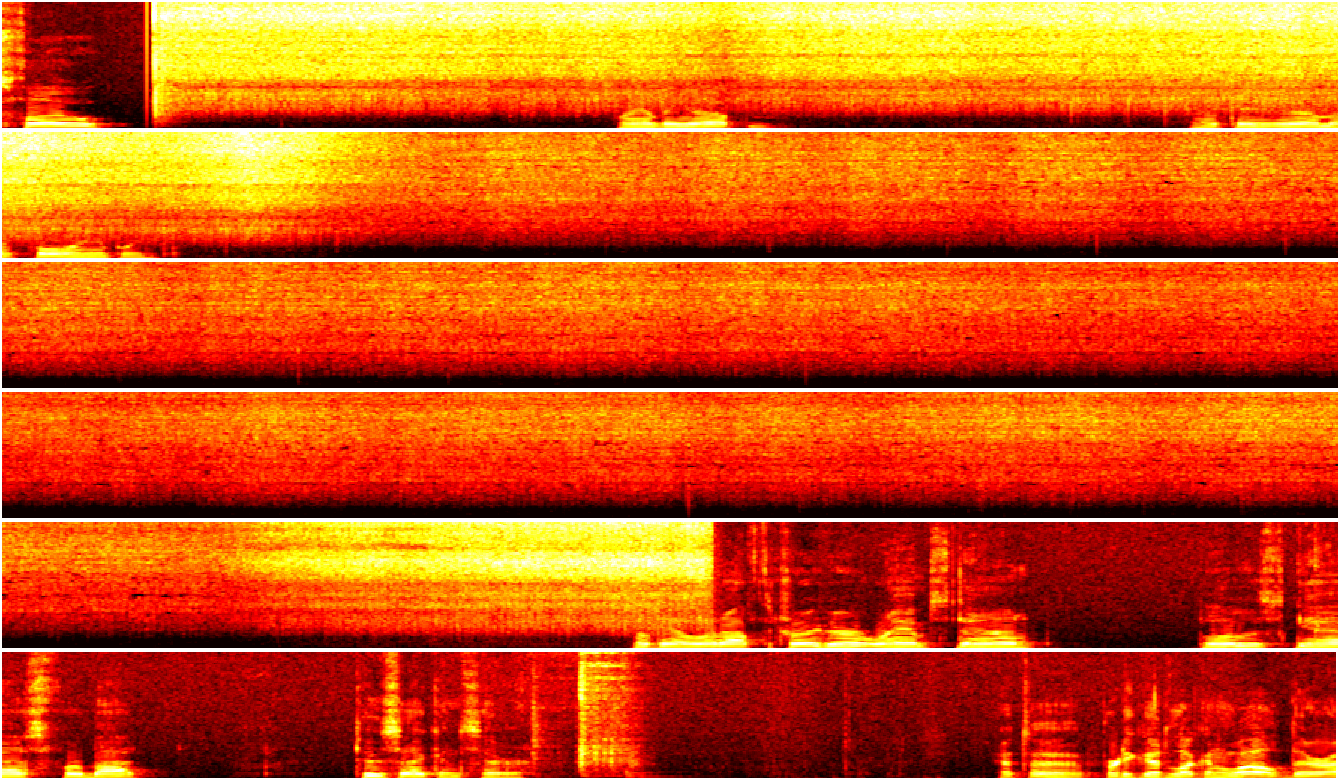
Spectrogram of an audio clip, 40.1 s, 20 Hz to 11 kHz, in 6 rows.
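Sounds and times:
welding arc hissing: 0:00.7 - 0:30.4.

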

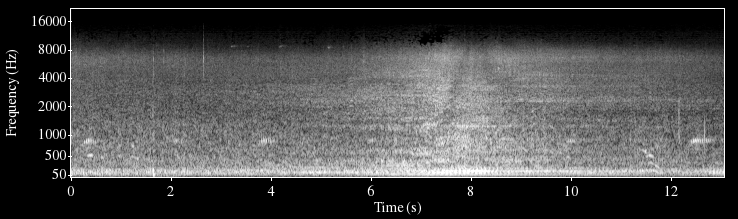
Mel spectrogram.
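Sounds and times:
vehicle passing: 0:00.0 - 0:13.0.

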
